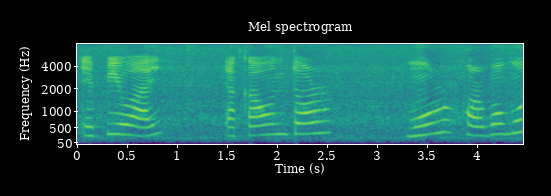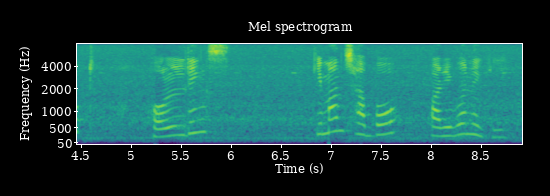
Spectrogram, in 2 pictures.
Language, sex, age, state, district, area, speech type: Assamese, female, 30-45, Assam, Nagaon, rural, read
